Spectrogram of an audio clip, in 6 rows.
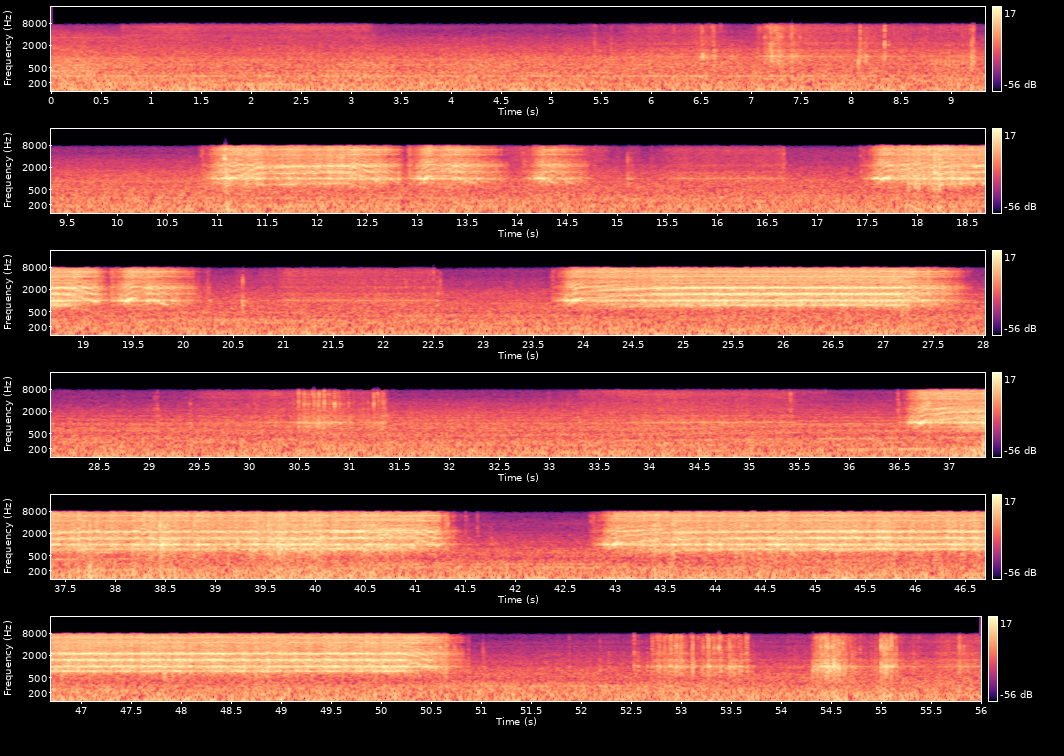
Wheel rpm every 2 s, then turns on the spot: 0, 0, 0, 10, 20, 60, 70, 20, 30, 120, 20, 20, 170, 130, 0, 20, 10, 20, 110, 200, 130, 70, 200, 200, 200, 50, 10, 20.
6-10 14-16 20-22 30-36 52-56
